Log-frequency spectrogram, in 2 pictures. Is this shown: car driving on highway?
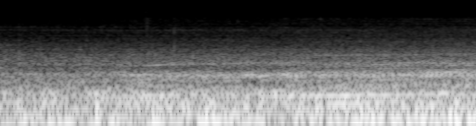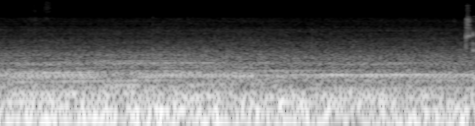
yes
